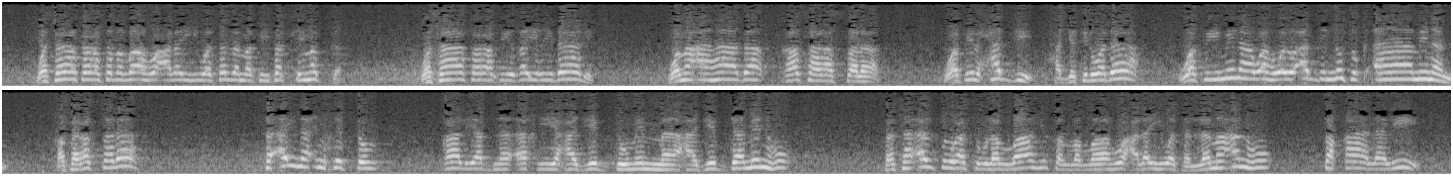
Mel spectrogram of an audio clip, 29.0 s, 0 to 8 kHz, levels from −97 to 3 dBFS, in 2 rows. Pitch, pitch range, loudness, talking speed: 225 Hz, 195-245 Hz, -19 LUFS, 100 wpm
